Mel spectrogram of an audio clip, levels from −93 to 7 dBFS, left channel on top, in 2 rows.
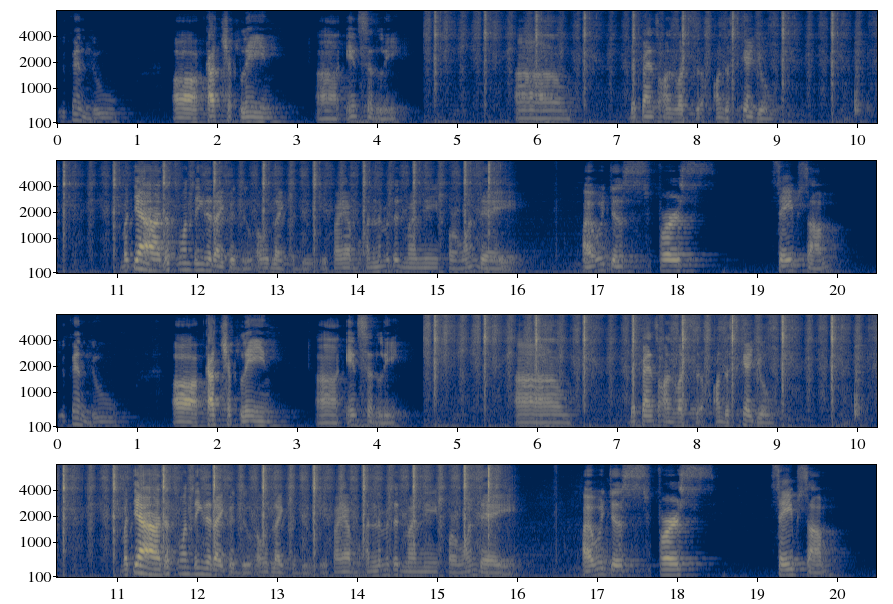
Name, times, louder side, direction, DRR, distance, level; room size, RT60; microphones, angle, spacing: voice 1, 0.2-0.7 1.4-2.7 3.2-4.2 5.7-6.4 7.2-9.0 11.0-16.0 16.8-18.3 19.2-19.9, right 4 dB, 60° right, 7 dB, 2.2 m, -37 dB
Rattle (instrument), 4.6-16.0 16.5-17.7, right 10 dB, 40° right, 0.8 m, -36 dB
27.0 x 25.5 x 4.5 m, 0.72 s
head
